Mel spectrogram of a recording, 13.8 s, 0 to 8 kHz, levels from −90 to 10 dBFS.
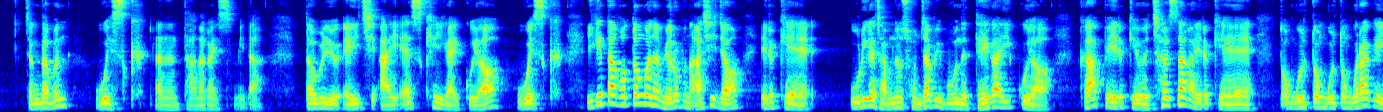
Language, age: Korean, 20-39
